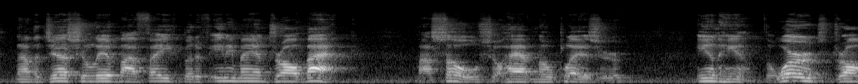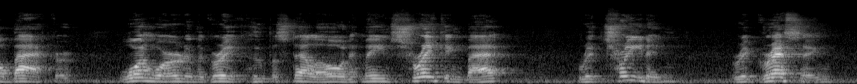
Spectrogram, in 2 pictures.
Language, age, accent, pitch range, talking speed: English, 60-79, American, 115-140 Hz, 135 wpm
